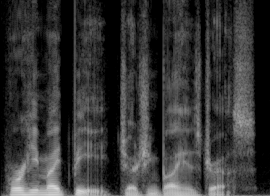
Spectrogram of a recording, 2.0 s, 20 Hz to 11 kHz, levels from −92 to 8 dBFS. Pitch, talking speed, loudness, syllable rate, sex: 95 Hz, 235 wpm, -19 LUFS, 4.9 syllables/s, male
